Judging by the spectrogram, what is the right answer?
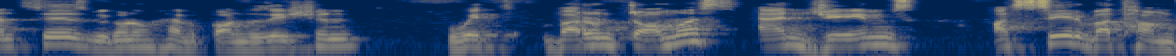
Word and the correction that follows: Asirvatham: It's Asirvadam. – Asirvadam. It's like Ashirvad.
